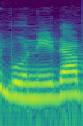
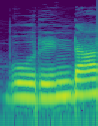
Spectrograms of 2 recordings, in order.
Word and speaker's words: Borinda: Pronunciation कोई different करता है, कोई बोरिंडा बोलता है, कोई बोनिडा बोलता है। एक्चुअल प्रोनाउंसिएशन इसका बोरिंडा है।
